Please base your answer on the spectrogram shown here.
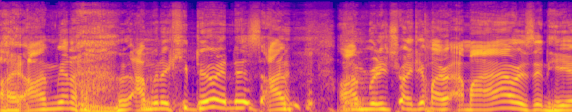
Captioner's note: men laugh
